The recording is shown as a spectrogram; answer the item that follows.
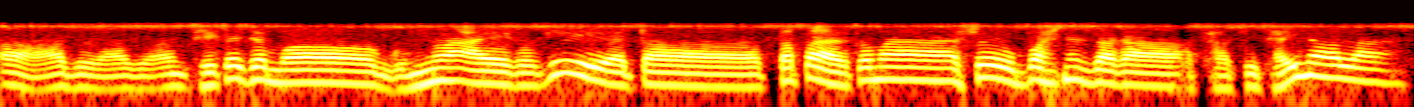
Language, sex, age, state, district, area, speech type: Nepali, male, 60+, West Bengal, Kalimpong, rural, conversation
